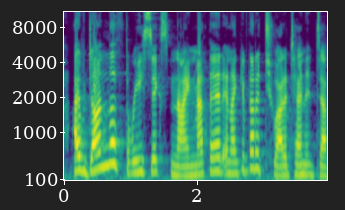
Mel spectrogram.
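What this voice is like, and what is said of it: Usual voice. Nothing is said of it.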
